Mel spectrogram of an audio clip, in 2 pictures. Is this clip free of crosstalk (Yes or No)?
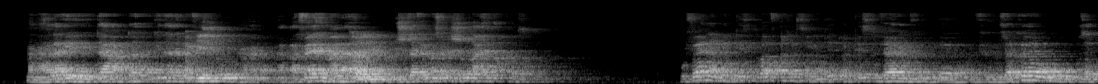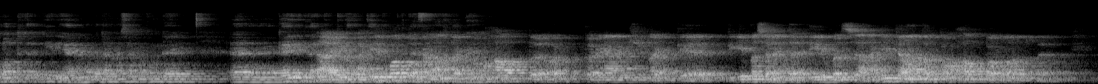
No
